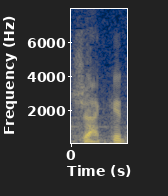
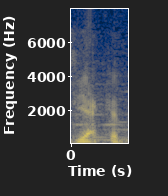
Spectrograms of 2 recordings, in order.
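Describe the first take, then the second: First: The word begins with a J sound. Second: The word begins with a Y sound. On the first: The speaker calls it wrong. "It's not jacket" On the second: The speaker calls it right. "it's yacket"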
